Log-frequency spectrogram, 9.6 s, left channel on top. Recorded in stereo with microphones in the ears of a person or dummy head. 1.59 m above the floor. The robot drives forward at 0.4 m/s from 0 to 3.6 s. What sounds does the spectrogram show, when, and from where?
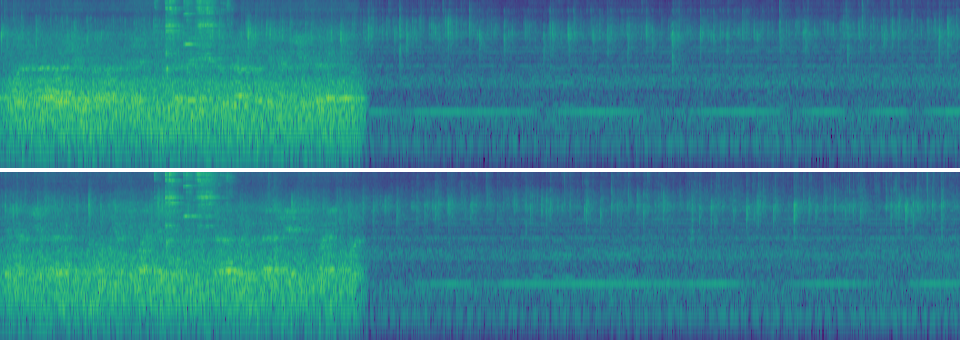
1.5 s a dropped coin: 5° right (ahead or behind), 1.9 m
